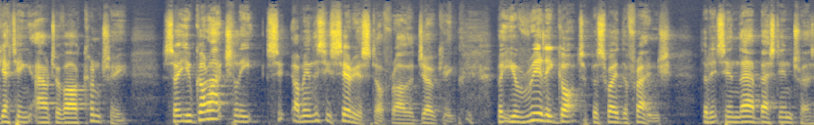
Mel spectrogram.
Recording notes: As you can hear, the audience hung on his every word... One member in particular which led to an emotional moment near the end of the show.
